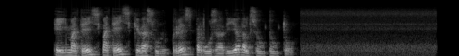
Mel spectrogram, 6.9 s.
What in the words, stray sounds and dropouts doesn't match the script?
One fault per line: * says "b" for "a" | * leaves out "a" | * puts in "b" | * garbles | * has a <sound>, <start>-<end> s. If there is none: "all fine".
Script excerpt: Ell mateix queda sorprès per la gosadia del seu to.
* puts in "mateix"
* leaves out "la"
* puts in "seu"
